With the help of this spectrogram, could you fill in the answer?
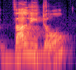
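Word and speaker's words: válido: this one uh valido notice where the accent is on the first day on the only a in fact uh which gives us the stress on the beginning of the word right not valido so valido so this is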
